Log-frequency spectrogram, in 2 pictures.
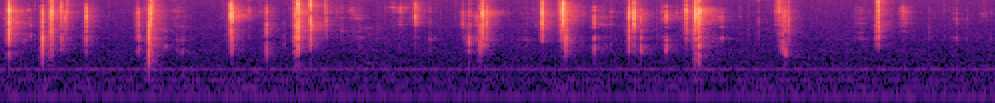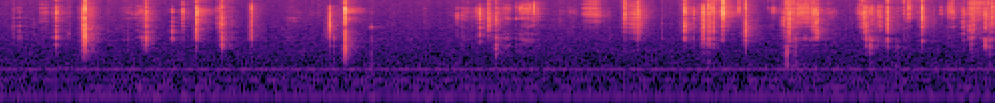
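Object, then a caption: Wrapped candy in a thin plastic twist wrapper. A small wrapped candy in a shiny yellow and red plastic twist wrapper is held between both hands while the fingertips twist and crinkle the wrapper ends. Quiet, sharp, bright plastic crackles come in irregular bursts over a steady low hum.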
